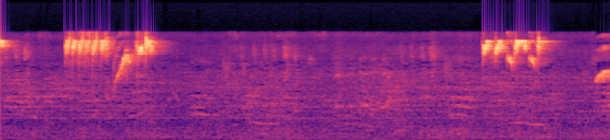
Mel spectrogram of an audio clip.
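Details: Cinereous tit song: two bursts of very high, thin, buzzy chittering notes with sharp upward sweeps, about a second each, separated by a quiet gap; faint low background hum throughout.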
